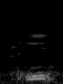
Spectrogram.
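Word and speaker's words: read: पढ़ने का इंग्लिश होता है रीड। थर्ड फॉर्म क्या होता है? रेडी होता है लेकिन इसका प्रोनाउंसिएशन क्या होता है?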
